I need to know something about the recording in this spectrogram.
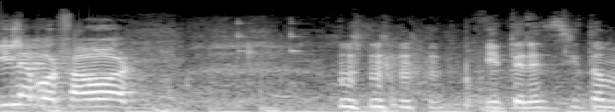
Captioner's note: Tertawa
